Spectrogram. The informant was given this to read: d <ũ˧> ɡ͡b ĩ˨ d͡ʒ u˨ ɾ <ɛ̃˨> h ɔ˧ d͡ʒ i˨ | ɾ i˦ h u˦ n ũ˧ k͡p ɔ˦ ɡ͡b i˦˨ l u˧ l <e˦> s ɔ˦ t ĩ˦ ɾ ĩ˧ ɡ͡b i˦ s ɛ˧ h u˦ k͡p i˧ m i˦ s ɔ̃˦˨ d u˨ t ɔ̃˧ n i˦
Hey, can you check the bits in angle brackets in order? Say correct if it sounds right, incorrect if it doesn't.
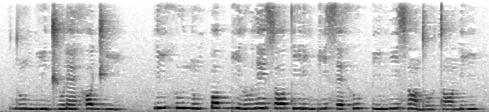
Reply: incorrect: ũ˨, correct, correct

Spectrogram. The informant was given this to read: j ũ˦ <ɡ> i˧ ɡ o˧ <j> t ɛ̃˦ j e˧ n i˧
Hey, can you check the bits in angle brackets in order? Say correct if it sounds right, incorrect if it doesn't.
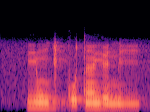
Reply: correct, incorrect: none

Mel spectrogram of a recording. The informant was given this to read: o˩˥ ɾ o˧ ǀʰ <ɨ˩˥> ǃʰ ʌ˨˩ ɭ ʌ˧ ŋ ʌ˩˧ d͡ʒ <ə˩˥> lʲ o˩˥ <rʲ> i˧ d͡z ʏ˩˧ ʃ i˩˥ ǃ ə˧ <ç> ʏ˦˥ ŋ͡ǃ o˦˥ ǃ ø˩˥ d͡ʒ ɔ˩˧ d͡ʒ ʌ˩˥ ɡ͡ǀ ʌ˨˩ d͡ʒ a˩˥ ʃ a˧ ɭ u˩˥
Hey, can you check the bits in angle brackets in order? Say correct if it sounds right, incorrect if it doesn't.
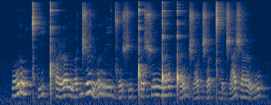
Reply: incorrect: i˩˥, incorrect: ə˦˥, incorrect: r, incorrect: ʃ

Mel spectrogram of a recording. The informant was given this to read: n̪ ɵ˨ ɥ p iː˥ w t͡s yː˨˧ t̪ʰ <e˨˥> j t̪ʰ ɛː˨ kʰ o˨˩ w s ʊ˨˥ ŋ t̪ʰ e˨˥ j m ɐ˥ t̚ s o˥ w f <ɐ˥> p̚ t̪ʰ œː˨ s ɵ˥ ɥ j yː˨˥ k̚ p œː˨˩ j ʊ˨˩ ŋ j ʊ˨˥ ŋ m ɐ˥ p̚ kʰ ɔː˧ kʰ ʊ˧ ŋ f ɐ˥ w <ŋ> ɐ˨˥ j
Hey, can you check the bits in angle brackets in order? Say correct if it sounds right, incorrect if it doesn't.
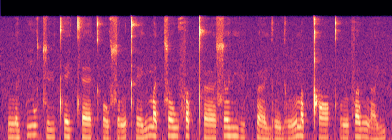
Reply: incorrect: e˧, correct, correct

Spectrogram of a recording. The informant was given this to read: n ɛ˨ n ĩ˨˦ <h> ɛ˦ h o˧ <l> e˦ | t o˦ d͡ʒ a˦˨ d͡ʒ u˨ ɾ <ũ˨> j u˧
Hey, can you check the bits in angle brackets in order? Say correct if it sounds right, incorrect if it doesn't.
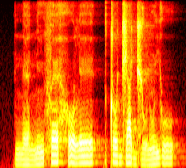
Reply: incorrect: f, correct, incorrect: ũ˨˦

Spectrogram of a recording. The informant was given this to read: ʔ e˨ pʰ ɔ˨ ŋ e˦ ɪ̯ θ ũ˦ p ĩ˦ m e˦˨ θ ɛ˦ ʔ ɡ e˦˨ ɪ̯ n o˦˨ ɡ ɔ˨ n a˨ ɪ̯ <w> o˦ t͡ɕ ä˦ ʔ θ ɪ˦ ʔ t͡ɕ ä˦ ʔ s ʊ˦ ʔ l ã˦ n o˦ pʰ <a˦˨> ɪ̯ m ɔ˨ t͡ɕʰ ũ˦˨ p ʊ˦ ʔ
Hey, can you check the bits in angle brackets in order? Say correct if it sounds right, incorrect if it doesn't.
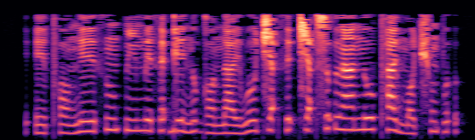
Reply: correct, correct

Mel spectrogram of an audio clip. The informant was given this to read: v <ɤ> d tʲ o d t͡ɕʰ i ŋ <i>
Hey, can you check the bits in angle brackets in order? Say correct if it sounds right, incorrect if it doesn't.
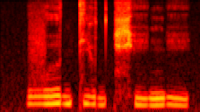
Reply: correct, correct

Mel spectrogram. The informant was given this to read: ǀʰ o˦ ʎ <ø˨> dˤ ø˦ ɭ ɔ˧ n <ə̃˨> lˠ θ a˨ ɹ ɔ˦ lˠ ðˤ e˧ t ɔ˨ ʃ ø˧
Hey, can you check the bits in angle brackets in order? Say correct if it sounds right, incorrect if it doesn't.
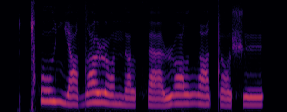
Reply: incorrect: ɛ˨, incorrect: ə˨

